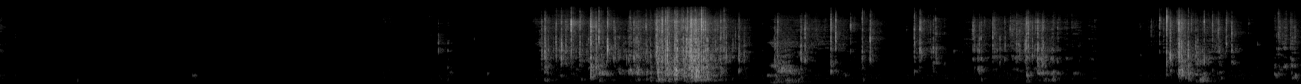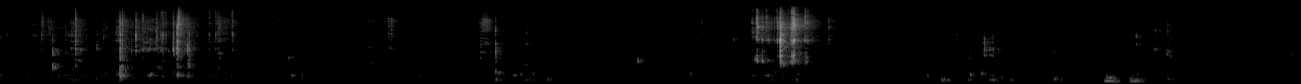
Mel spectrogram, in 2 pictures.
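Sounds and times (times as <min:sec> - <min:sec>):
chip bag crinkling: 0:05.4 - 0:10.9, 0:11.5 - 0:15.4, 0:20.6 - 0:21.2.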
